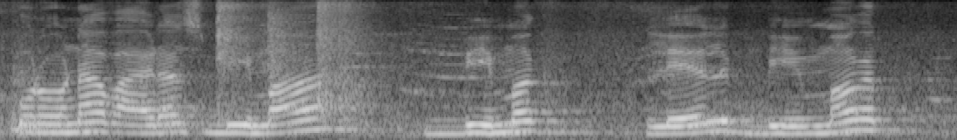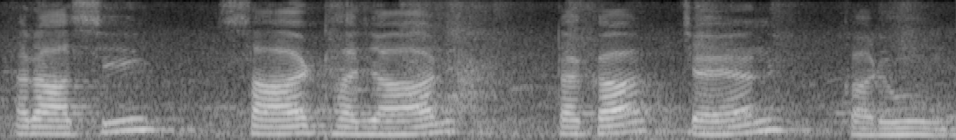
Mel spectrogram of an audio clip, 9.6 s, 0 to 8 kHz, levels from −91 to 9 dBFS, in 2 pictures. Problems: none marked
